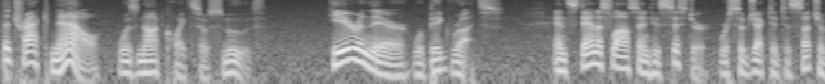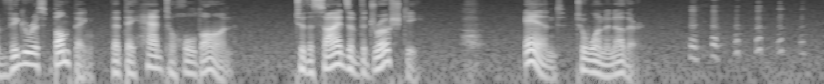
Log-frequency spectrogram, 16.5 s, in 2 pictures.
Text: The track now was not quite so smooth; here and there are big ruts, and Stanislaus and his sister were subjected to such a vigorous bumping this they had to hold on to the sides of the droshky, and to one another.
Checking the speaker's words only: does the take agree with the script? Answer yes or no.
no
